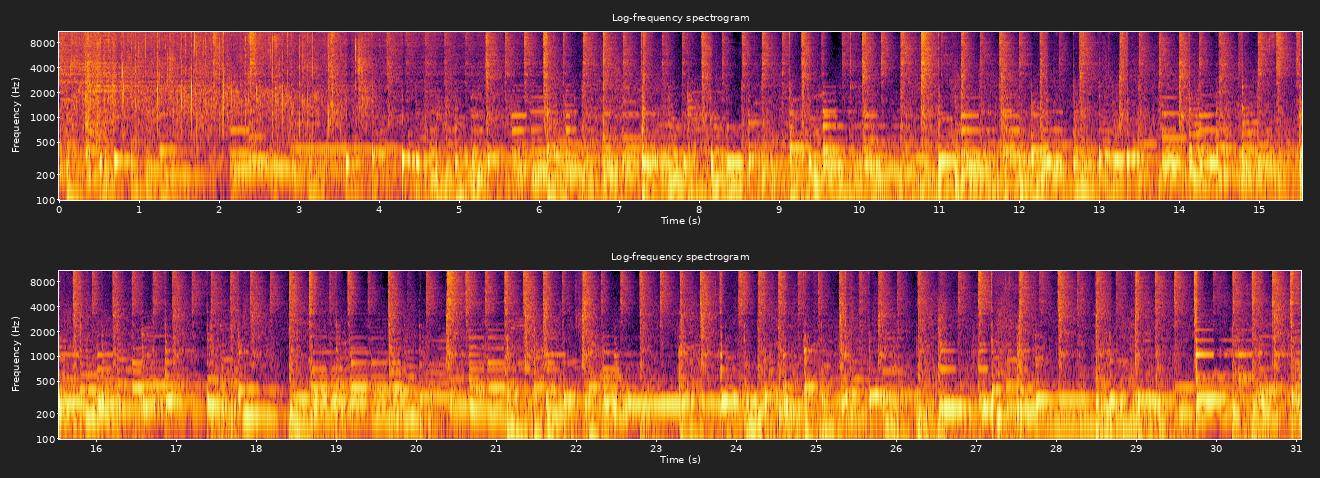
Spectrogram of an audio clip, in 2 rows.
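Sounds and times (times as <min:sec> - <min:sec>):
plucked double bass: 0:00.0 - 0:31.0.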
